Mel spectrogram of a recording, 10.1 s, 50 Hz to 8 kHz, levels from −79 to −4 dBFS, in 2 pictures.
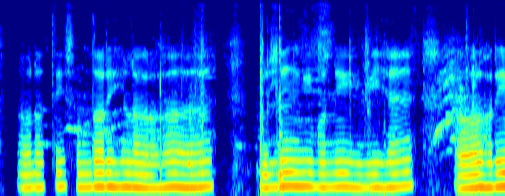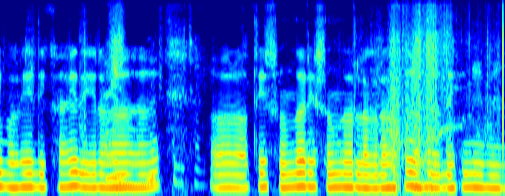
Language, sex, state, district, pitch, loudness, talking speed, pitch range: Hindi, male, Uttar Pradesh, Gorakhpur, 150 Hz, -29 LUFS, 170 wpm, 145-155 Hz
